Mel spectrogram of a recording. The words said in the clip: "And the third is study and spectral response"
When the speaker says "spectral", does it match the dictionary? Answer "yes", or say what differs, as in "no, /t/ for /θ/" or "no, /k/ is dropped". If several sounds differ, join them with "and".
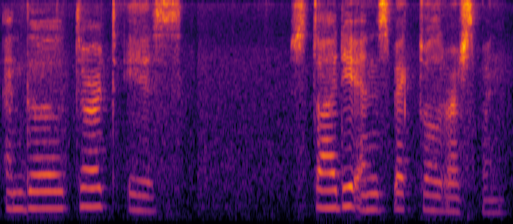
no, /ɹ/ is dropped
